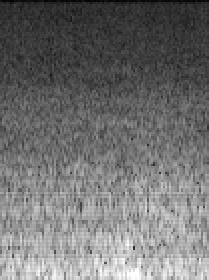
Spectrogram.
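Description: Steady low background rumble, with a brief faint hum of a voice a little over a second in.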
